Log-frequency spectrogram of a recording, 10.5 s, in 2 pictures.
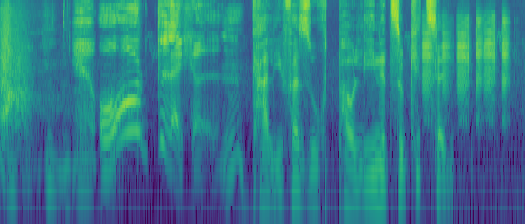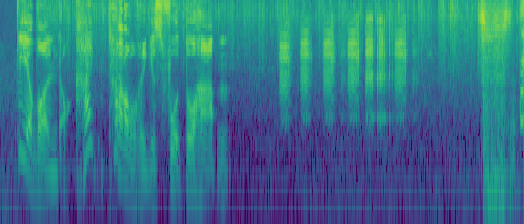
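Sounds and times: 
speech: 0:00.5 - 0:08.2
balloon squeaking: 0:04.2 - 0:05.2, 0:08.0 - 0:10.4.

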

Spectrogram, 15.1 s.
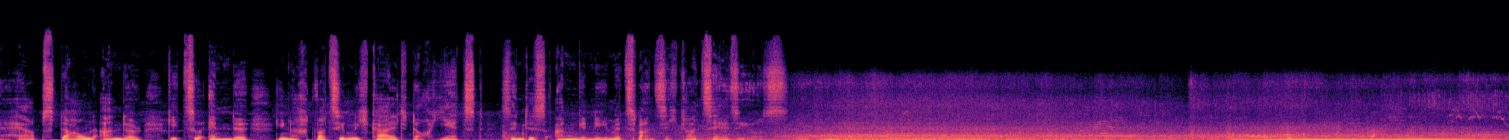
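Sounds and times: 
speech: 0:00.2 - 0:08.8
off-road vehicle rumbling over dirt track: 0:04.8 - 0:15.0.

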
